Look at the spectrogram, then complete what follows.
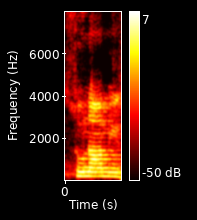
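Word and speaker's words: tsunami: सारे ऐसे वर्ड हैं सुनामी सुनामी क्या है टी से स्टार्ट होता है है कि नहीं तो कई सारे मैं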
